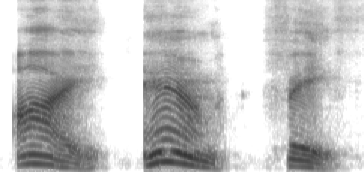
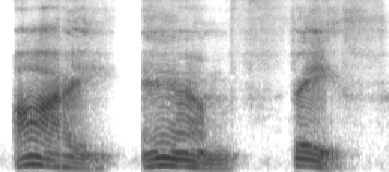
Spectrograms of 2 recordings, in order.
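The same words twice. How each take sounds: First: It is said firmly with an authoritative tone. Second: It is said calmly with plain energy.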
